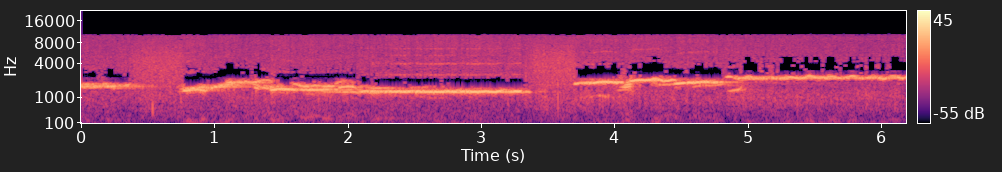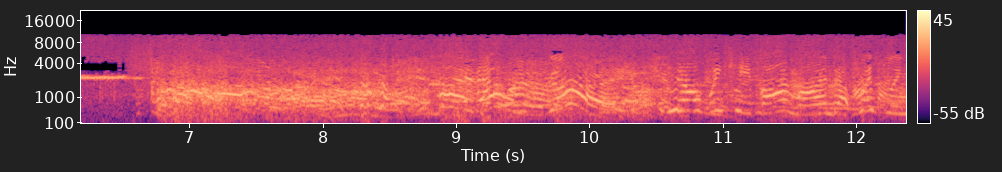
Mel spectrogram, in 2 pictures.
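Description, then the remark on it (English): A person whistles a clear, sustained tune for several seconds, with one brief pause, before the whistling gives way to a loud babble of many voices chattering at once. “Whistling is okay, but it's what I call a limited sphere.”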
